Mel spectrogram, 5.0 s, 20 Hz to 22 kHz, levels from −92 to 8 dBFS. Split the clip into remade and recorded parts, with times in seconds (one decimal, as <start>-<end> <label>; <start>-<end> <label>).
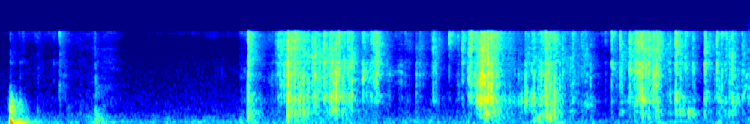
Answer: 0.0-5.0 recorded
